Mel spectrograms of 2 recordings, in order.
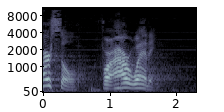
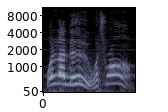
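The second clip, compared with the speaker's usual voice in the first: baffled groom; 9 semitones higher, 3 dB quieter than usual. Retold or imitated. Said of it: "I'm like".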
